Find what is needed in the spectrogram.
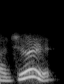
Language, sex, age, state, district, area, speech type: Nepali, female, 18-30, West Bengal, Darjeeling, rural, conversation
